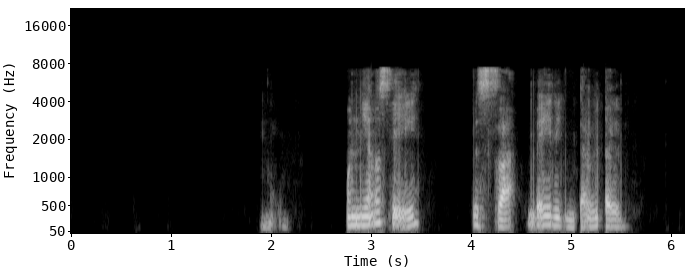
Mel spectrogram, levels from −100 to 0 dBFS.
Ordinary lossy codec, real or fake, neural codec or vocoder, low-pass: AAC, 32 kbps; fake; codec, 16 kHz, 4.8 kbps, FACodec; 7.2 kHz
